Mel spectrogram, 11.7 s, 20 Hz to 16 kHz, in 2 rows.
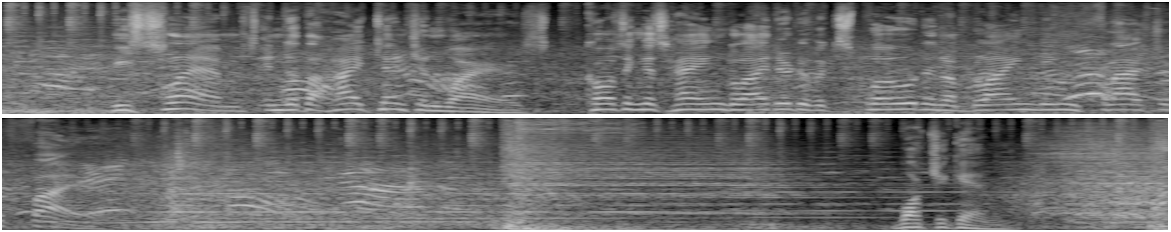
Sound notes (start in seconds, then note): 6.3 people shouting; 10.9 electricity crackles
